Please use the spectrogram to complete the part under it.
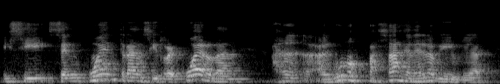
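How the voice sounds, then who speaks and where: A man giving a motivational workshop talk, earnest and preacher-like, slowing down to stress key phrases. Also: on the high side, big pitch swings, fairly bright tone. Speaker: workshop speaker. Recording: dull lo-fi audio in an echoey room.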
